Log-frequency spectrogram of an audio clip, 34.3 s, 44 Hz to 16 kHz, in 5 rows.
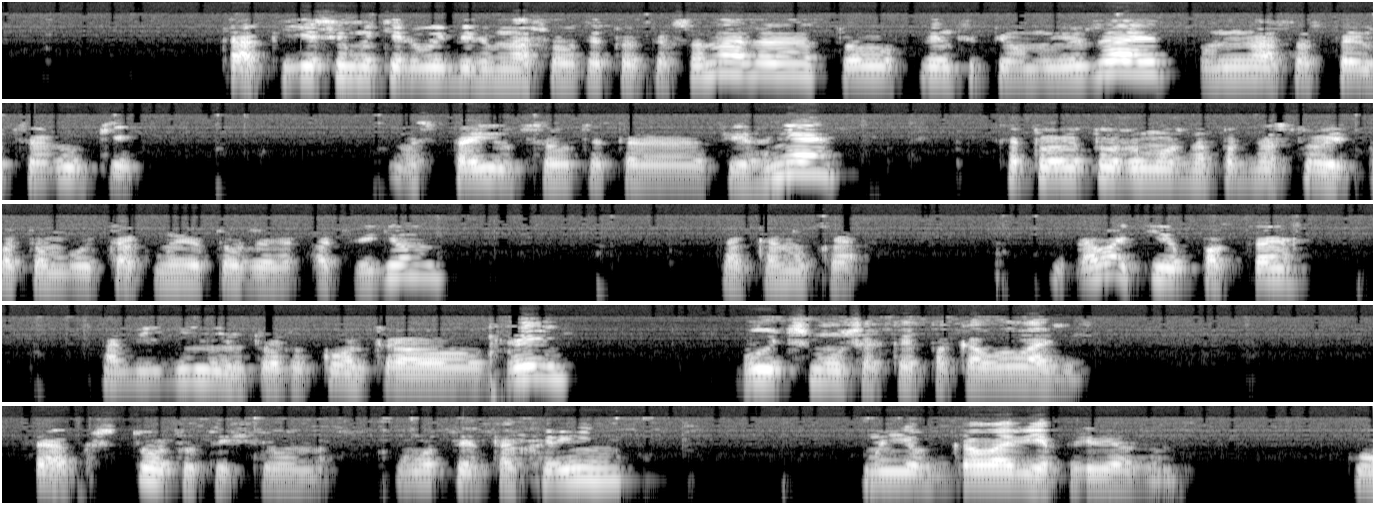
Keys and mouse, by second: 1.1-1.6 middle drag, 2.1 click, 3.7-6.1 drag, 7.3-7.8 middle drag, 8.4 click, 9.3-9.9 drag, 11.6 KP_3, 14.1-16.3 drag, 17.2-18.3 middle drag, 19.3 click, 20.3 shift+click, 21.3 shift+click, 23.3 ctrl+j, 25.3-27.2 middle drag, 28.3-29.1 middle drag, 29.7 click, 30.9 shift+click, 32.1 shift+click.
